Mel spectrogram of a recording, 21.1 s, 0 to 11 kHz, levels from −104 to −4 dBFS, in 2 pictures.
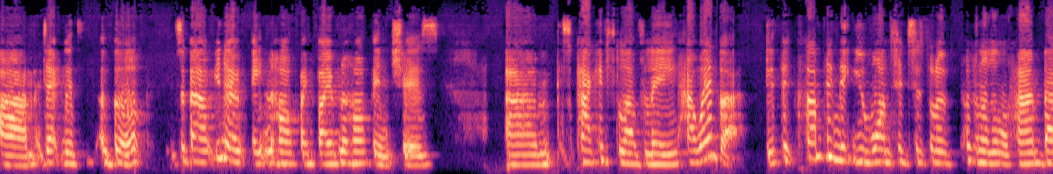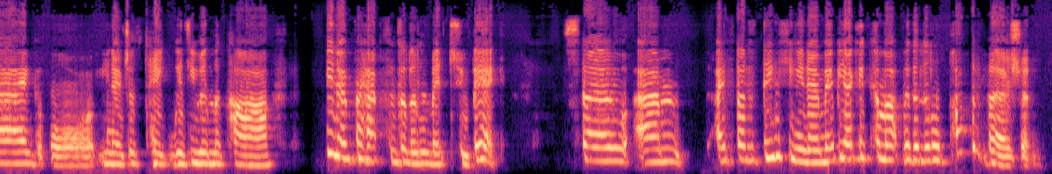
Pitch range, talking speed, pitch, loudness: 200-270 Hz, 210 wpm, 225 Hz, -16 LUFS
